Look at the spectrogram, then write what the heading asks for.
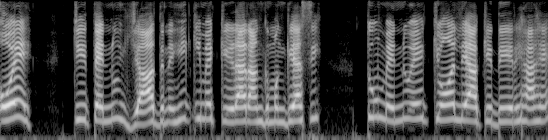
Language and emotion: Punjabi, angry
